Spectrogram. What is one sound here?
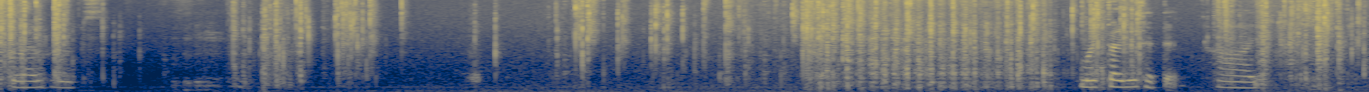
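A young woman speaks in short, soft bursts close to the microphone.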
